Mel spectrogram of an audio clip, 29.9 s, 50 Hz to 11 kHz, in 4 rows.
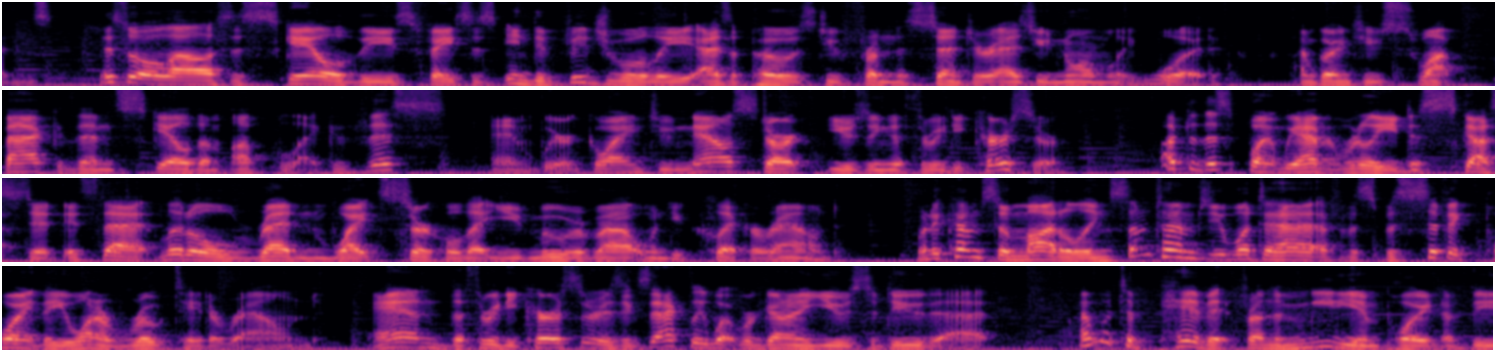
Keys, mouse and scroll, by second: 0.2 s, 7.5 click, 8.2 click, 9.7 s.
